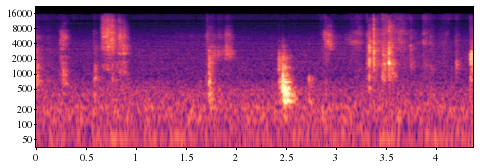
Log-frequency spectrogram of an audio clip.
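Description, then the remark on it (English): Crisp rustling and crinkling of paper sheets being shuffled and flipped, in uneven bursts with short pauses, no voices. “This is the wrong piece of paper. Where is that?”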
